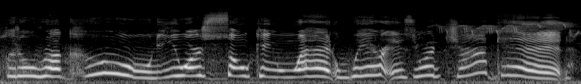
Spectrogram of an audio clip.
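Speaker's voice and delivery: high, slow concerned parent; worried father. A narrator's reading. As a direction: scold gently but worried.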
